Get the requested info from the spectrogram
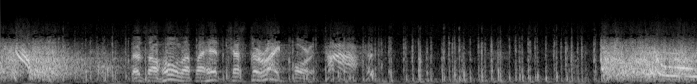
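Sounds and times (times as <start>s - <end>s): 
gunshots fired at riders: 0.0s - 2.0s, 6.0s - 6.9s
speech: 1.3s - 3.9s.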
